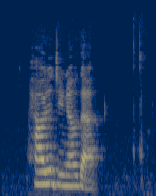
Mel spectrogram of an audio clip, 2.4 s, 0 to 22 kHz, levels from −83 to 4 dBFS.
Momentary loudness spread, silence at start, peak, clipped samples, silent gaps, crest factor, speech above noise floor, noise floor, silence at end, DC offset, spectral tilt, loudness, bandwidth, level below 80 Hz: 9 LU; 0.45 s; -10 dBFS; under 0.1%; none; 18 dB; 34 dB; -60 dBFS; 0.2 s; under 0.1%; -4 dB/octave; -26 LUFS; 16.5 kHz; -70 dBFS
